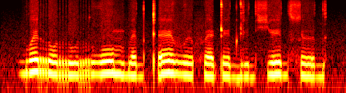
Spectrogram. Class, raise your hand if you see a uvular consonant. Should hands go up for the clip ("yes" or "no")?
no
